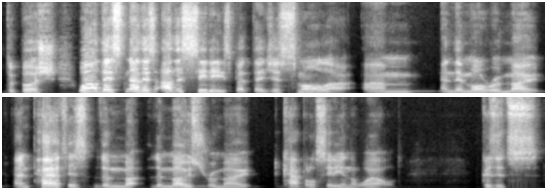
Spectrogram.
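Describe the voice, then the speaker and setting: A man's voice: medium pitch, animated, a little slow. An Australian man chatting casually on a podcast, explaining things at length. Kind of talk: casual chat.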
